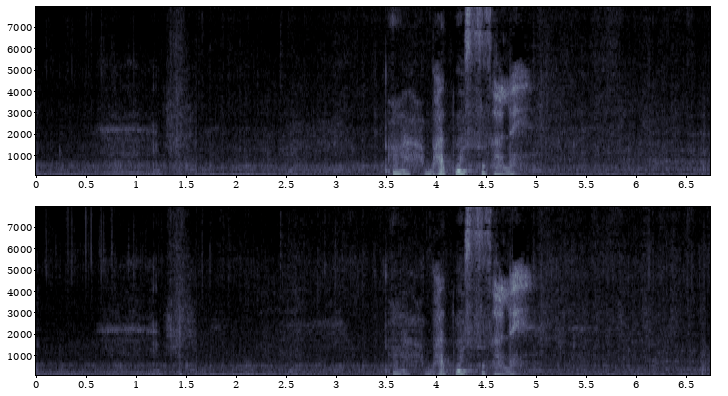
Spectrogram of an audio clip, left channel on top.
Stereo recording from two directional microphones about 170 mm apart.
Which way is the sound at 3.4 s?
50° left (ahead or behind).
